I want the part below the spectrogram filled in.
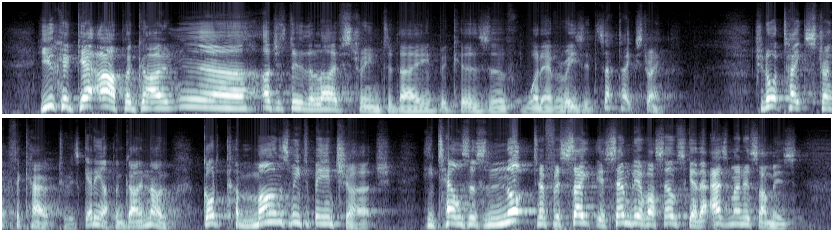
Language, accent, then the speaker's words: English; United Kingdom; Yeah, and I know we're British here. I know we're slightly different, yeah?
